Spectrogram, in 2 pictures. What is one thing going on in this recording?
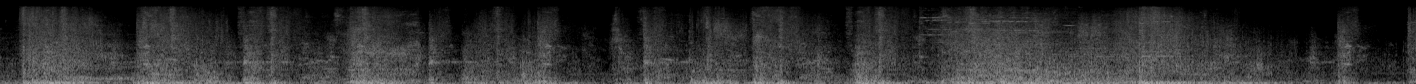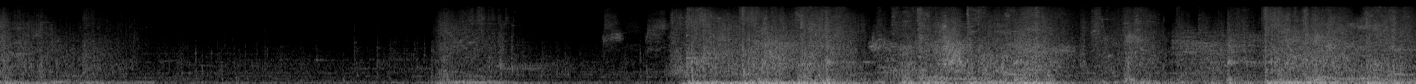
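Game fight effects clash, zap and whoosh in rapid bursts.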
